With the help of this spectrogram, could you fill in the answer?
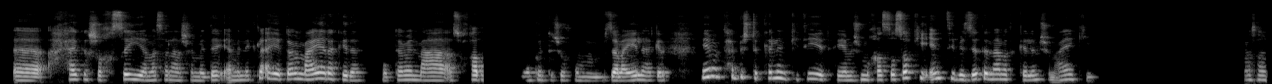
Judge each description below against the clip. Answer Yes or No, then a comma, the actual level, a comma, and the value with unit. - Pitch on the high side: Yes, high, 215 Hz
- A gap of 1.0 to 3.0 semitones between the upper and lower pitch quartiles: No, average, 4.2 semitones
